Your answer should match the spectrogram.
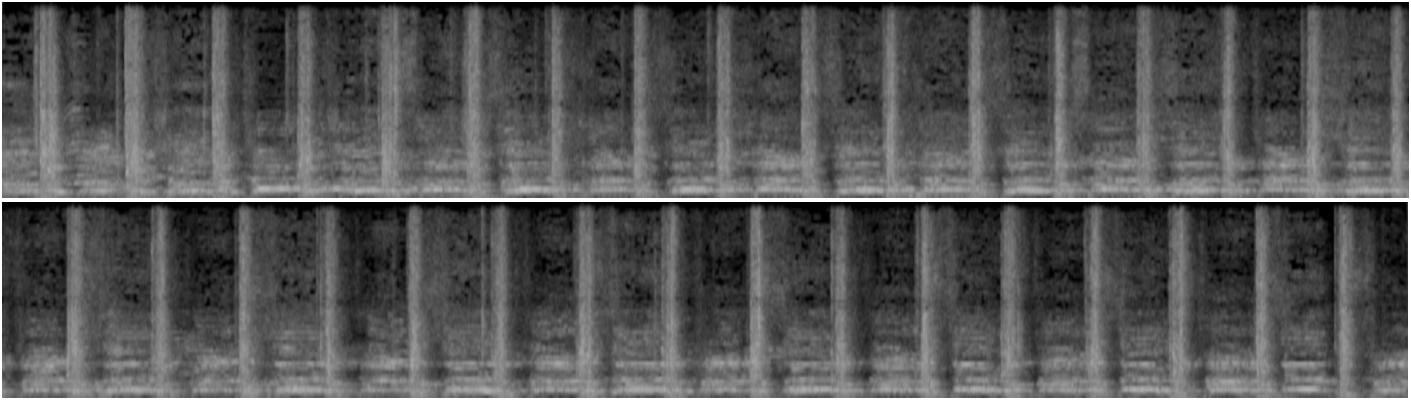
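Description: A group of men chanting a noha together in unison while beating their chests in matam, the blows landing in a steady rhythm of about two and a half a second.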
